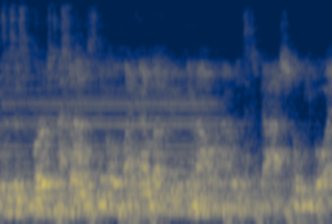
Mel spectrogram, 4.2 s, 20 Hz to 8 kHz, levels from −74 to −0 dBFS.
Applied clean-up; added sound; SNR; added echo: none; Bowed string instrument; 11 dB; reverberation time 2.2 s.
